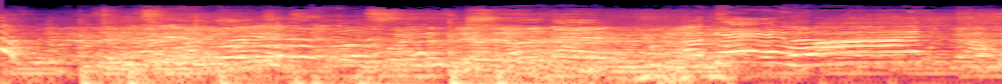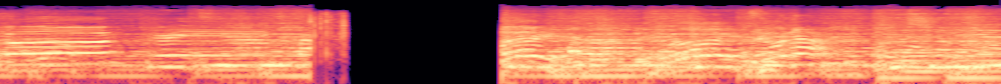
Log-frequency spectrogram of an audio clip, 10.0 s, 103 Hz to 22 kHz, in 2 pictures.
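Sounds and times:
music playing: 0:00.0 - 0:06.6, 0:07.5 - 0:10.0.

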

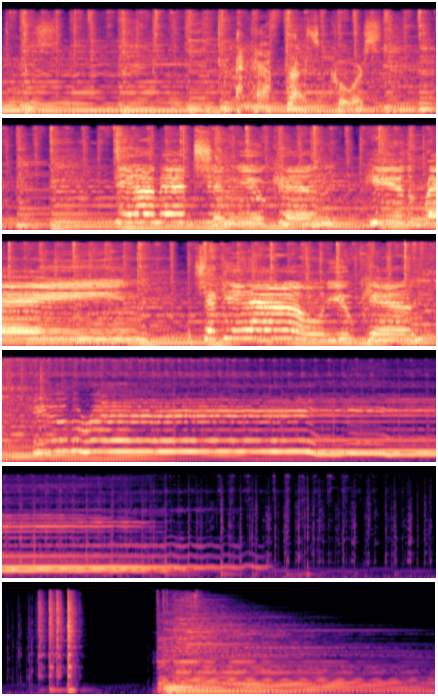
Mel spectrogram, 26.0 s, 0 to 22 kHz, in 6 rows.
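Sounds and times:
acoustic guitar: 0:00.0 - 0:22.4, 0:23.2 - 0:26.0.

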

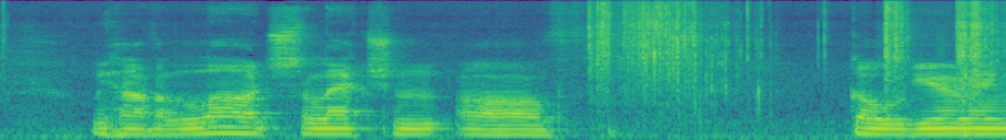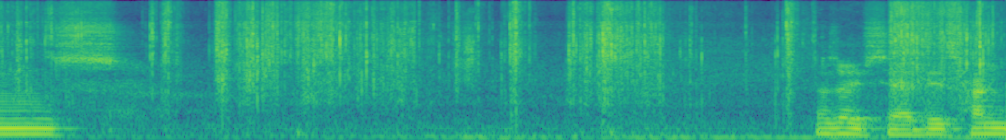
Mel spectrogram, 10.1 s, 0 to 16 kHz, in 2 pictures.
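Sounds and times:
plastic bags crinkling: 0:02.8 - 0:10.0.

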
